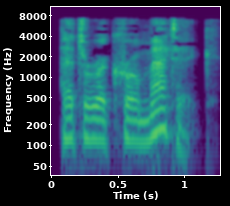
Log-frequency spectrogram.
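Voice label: "heterochromatic", English, British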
